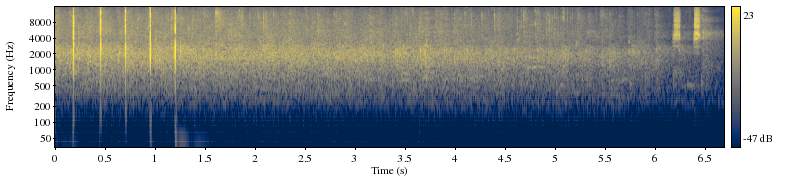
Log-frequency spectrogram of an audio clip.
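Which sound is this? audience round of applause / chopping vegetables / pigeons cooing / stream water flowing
audience round of applause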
